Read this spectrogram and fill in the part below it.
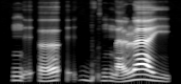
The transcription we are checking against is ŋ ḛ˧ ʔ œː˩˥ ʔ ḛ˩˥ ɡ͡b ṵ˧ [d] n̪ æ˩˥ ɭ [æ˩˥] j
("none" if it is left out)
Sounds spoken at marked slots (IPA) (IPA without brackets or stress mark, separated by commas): d, æ˥˩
